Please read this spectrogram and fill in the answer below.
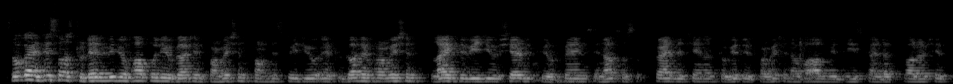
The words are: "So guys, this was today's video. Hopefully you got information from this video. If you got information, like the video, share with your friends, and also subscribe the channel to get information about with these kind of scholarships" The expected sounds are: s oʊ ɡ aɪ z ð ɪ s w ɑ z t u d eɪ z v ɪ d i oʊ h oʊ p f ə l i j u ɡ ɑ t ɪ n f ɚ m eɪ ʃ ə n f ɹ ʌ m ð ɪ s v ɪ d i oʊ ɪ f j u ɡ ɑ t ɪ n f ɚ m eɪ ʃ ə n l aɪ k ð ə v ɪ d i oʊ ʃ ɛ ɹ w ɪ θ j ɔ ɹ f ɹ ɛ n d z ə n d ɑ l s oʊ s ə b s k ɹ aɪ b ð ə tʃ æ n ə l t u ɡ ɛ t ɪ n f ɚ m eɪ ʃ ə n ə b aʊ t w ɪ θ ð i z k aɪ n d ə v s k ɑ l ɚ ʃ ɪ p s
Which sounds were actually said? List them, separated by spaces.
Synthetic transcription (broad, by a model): s oʊ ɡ aɪ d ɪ s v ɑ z t u d eɪ z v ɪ d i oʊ h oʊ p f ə l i j u ɡ ɑ t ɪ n f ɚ m eɪ ʃ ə n f ɹ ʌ m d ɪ s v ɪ d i oʊ ɪ f j u ɡ ɑ t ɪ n f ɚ m eɪ ʃ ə n l aɪ k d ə v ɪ d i oʊ ʃ ɛ ɹ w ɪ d j ɔ ɹ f ɹ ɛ n d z ə n d ɑ l s oʊ s ə b s k ɹ aɪ b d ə tʃ æ n ə l t u ɡ ɛ t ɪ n f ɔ m eɪ ʃ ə n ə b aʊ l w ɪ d i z k aɪ n d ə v s k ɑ l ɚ ʃ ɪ p s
